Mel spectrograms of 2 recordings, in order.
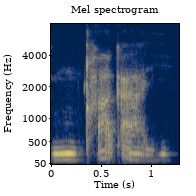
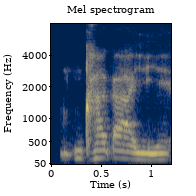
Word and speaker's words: Mqakayi: Yeah, so my surname is Mqakayi. Mqakayi. Mqakayi, yes. I don't never ask what it means, but it's always giving me that thing when I say it, It Mqakayi.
